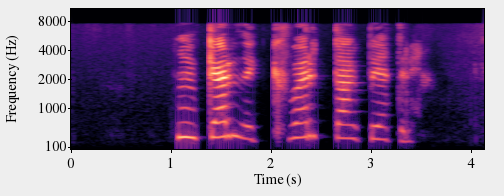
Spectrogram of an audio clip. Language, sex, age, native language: Icelandic, male, 7, Icelandic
